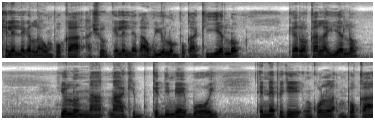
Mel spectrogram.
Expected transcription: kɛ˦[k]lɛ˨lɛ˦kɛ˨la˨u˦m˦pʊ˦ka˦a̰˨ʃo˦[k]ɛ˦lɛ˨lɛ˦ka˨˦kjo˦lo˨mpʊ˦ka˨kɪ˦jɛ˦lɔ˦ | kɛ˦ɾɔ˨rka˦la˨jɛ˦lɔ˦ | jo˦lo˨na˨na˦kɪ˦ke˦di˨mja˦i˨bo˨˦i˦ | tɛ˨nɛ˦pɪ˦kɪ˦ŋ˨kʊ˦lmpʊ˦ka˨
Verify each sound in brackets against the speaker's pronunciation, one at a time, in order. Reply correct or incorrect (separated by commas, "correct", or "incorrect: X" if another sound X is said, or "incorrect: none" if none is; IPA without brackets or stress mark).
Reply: incorrect: none, correct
